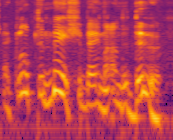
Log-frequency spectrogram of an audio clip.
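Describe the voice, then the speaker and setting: A man's voice: high-pitched, very animated, moderate pace, darkish tone, slightly rough, voice pushed up, exaggerated voice. A man voicing a kind, determined old village woman who speaks firmly and pleadingly in a spoken storybook. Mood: urgent. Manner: firm and pleading.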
